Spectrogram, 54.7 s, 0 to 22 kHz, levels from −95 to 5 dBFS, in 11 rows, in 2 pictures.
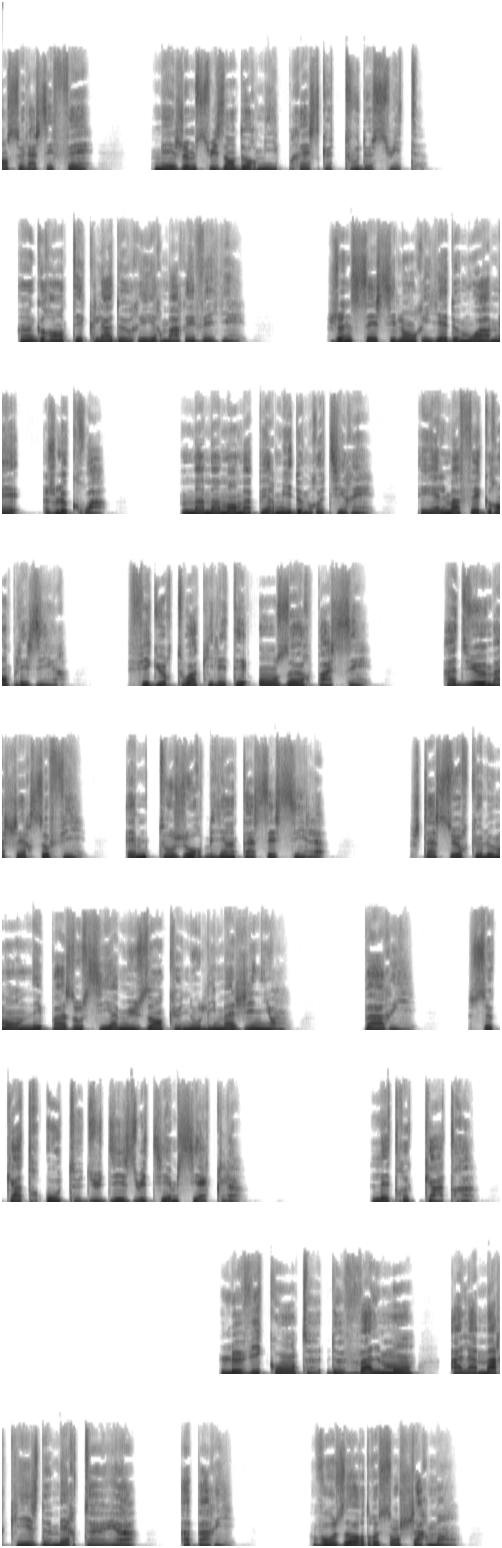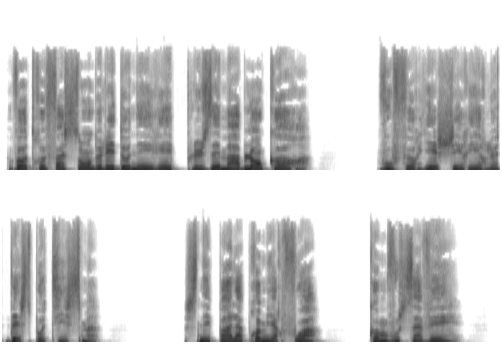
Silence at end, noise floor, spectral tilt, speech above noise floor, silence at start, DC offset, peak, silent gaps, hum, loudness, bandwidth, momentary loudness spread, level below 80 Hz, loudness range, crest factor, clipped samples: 0.35 s; under -90 dBFS; -5.5 dB/octave; over 71 dB; 0 s; under 0.1%; 0 dBFS; 28.35-28.43 s, 32.56-32.62 s, 34.01-34.05 s, 35.51-37.02 s, 41.51-41.59 s, 42.85-42.91 s; none; -19 LUFS; 16 kHz; 11 LU; -52 dBFS; 5 LU; 20 dB; under 0.1%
